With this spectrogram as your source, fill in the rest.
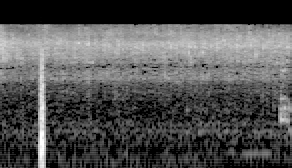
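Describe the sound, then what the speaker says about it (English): Crab and bacon stuffed shrimp sizzle in a grill pan, giving a steady, close frying hiss throughout with one sharp tap early on and no talking. "crab stuffed shrimp is in my grill pan, starting to cook and season"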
